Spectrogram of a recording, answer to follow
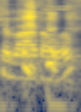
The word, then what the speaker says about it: enchilados: Enchilados. Yeah. Okay. Enchilados. Tell me about that. You have all kinds of flavors. Yes. I have to say it right. Dulce. In enchilado, like enchiladas, okay. but enchilados.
